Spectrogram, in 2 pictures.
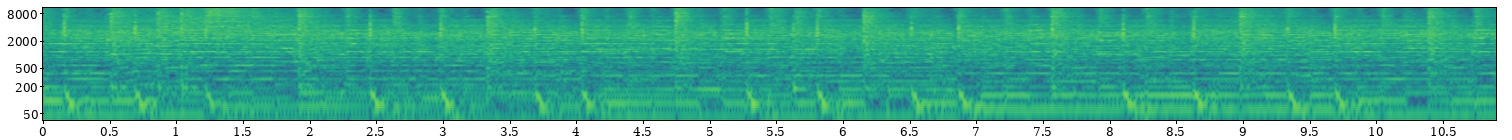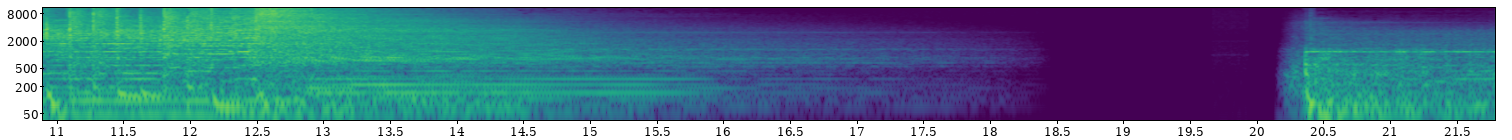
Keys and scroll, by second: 8.6 space, 12.1 ctrl+0, 12.4 ctrl+-.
